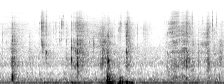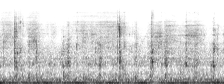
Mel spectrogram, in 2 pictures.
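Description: A person chewing a bite of crispy thin-crust pizza, with irregular crunches of the crust and wet mouth sounds, over a faint steady low hum.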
